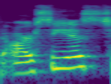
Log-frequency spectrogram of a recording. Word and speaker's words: Arceus: But this is what I had to do for Pokemon Arceus, too, because everyone was saying it's like a hard C, but I looked it up in Japanese and it's Arceus. Arceus or something.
